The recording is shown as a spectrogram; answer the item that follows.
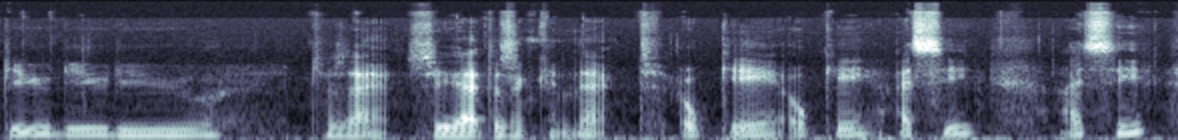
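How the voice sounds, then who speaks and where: A man's voice: a little high, unhurried, vocal fry, a little mellow. A congested man casually talking through a building game, rambling and thinking aloud in a loose, slangy way. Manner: rambling, loose, trails off and restarts often; slangy and laid-back. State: congested, stuffy nose. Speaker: gameplay video host. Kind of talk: casual let's-play commentary, thinking aloud.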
